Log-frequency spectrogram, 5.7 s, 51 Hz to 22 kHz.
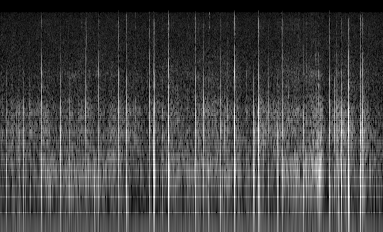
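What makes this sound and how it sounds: Long nails tap and scratch on a panda gel bead eye mask with a plastic shell and gel beads. About 27 quick, sharp, bright clicks stand out against a soft, low scratching rustle. The overall sound is quiet.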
